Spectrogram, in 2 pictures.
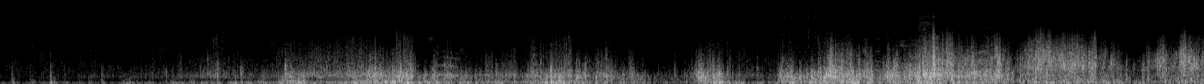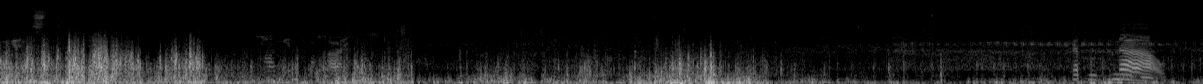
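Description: Snowstorm wind buffets the microphone in heavy, uneven gusts that roar and fade over about twenty seconds, with bursts of rumble between calmer moments.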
